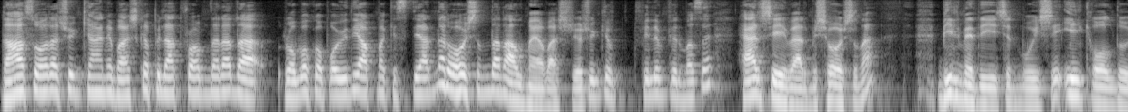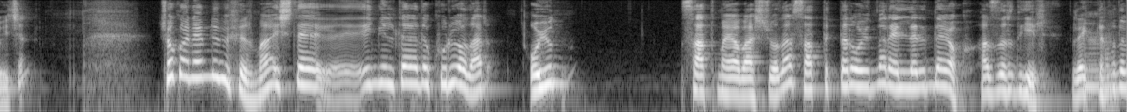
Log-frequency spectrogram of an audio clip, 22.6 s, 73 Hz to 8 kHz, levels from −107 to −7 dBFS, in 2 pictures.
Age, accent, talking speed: 50-69, native, 120 wpm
